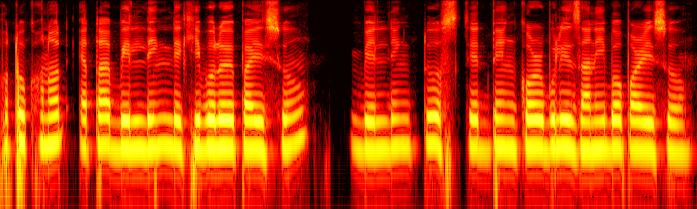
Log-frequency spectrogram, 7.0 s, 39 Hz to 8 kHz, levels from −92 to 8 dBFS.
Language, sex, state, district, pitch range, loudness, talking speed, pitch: Assamese, male, Assam, Sonitpur, 180-195 Hz, -16 LUFS, 120 wpm, 190 Hz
